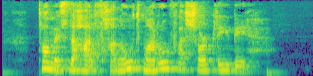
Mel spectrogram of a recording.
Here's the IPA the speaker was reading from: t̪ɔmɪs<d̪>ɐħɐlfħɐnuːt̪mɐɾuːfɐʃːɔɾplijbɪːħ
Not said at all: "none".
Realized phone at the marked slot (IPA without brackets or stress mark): d̪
